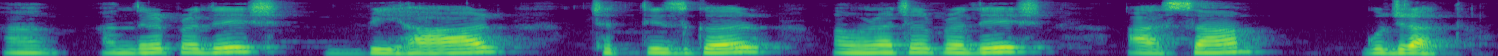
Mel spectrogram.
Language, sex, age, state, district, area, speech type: Sindhi, female, 18-30, Gujarat, Surat, urban, spontaneous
